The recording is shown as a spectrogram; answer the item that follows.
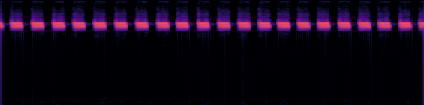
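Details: Rhythmic chirping from a male cricket on a summer evening, short shrill pulses at a constant pitch following each other regularly, roughly three and a half per second, with a clean silent background.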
